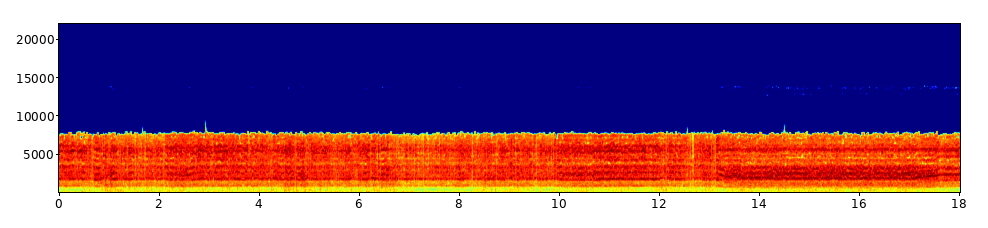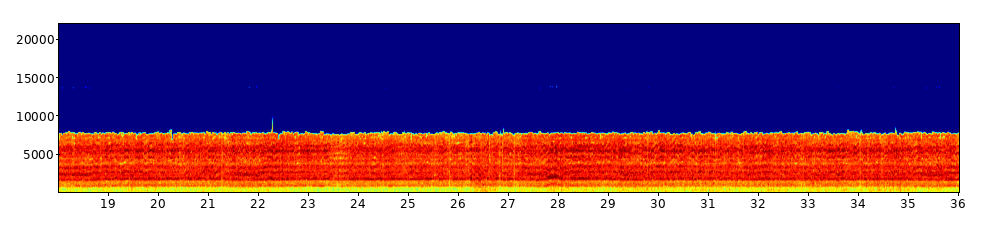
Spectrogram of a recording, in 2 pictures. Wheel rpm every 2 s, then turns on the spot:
230, 230, 230, 230, 230, 230, 220, 200, 200, 220, 230, 230, 230, 230, 230, 230, 230, 230.
none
